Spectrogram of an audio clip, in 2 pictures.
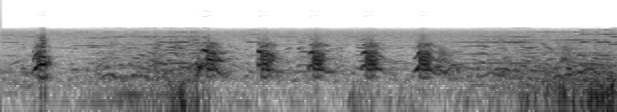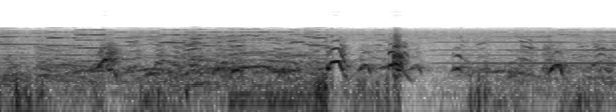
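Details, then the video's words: Newfoundland dog barking: a quick volley of five or six deep woofs opens, then a few scattered barks under overlapping speech and background music. "Newfoundland barking"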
